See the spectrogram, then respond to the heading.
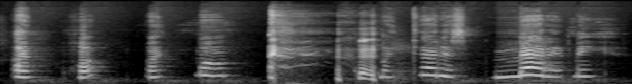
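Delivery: very high, swooping, pathetic crying voice. A dad retelling how his son cried after being yelled at, imitating a child's pathetic sad cry. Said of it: "the pathetic sad cry".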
